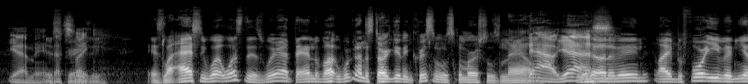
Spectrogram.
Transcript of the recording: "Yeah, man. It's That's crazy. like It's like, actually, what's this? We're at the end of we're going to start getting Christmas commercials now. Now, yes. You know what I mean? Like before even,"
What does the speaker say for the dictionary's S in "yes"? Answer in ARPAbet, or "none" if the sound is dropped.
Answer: none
